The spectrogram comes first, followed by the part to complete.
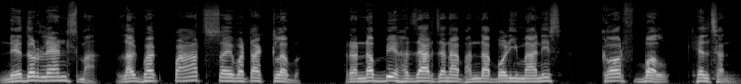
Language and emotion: Nepali, neutral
